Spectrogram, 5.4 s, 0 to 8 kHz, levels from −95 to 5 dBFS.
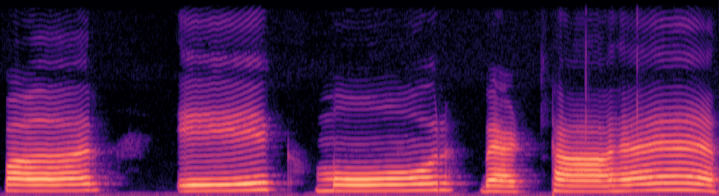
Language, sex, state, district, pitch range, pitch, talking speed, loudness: Hindi, female, Punjab, Fazilka, 235-265 Hz, 245 Hz, 55 wpm, -13 LUFS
